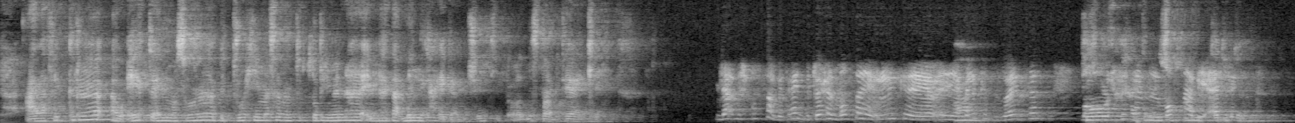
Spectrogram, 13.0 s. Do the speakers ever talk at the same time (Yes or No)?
Yes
